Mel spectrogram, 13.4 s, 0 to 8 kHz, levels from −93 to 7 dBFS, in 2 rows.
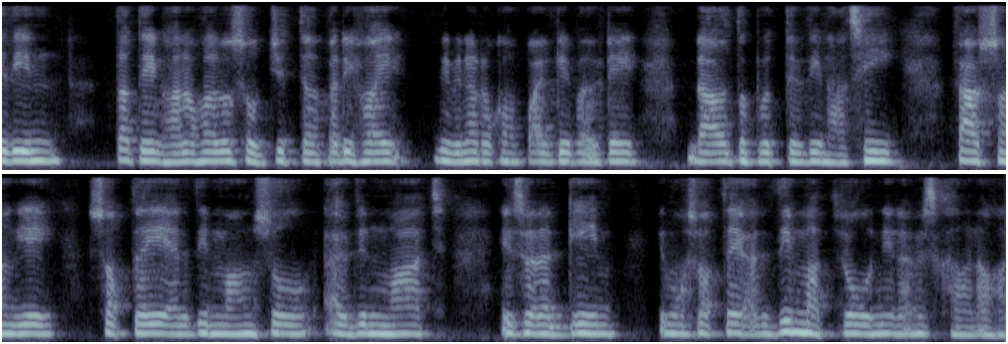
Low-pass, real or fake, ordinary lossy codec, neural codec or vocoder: none; fake; none; codec, 16 kHz, 1.1 kbps, Voila-Tokenizer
